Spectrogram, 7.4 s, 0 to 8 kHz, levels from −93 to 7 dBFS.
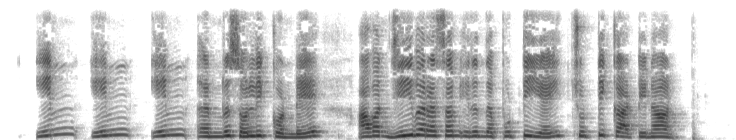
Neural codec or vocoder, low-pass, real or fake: none; 7.2 kHz; real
